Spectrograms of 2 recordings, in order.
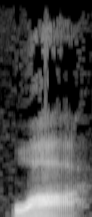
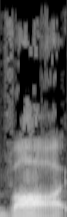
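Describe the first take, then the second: First: The syllable begins with a W sound. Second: The syllable begins with a V sound. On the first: The speaker calls it right. "it would be Wa" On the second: The speaker calls it wrong. "it wouldn't be Va"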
